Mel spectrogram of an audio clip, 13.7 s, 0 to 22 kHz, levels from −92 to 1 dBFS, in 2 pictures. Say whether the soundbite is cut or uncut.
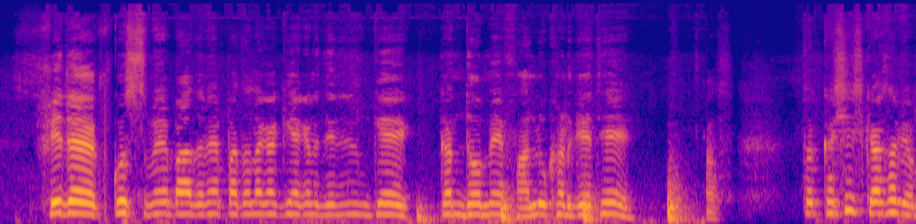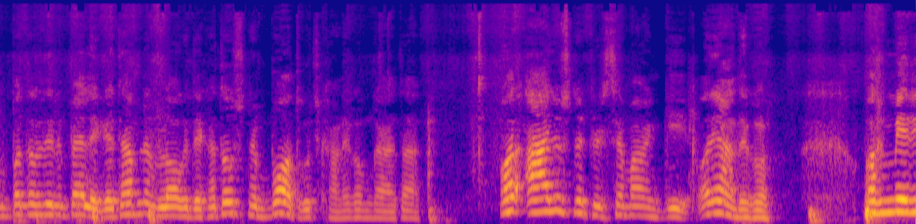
cut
